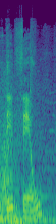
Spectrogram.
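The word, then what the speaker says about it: Derfel: Derfil, que na verdade se pronuncia Dervel, com V, né, está aqui escrito. Porém, eu acho que Derfil faz mais jus ao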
